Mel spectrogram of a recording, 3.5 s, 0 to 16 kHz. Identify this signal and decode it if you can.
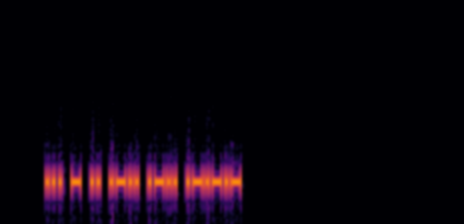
Morse code, heard as a keyed tone, about 50 wpm, 700 Hz. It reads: STILL.
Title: 4x Word-Spacing - Sentences from Top 500 Words - 50wpm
